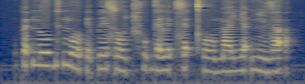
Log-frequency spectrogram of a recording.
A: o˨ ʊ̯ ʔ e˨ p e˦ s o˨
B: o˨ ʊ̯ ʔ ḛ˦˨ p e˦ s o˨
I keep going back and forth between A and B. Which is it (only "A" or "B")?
B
